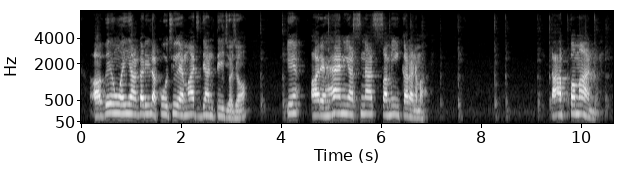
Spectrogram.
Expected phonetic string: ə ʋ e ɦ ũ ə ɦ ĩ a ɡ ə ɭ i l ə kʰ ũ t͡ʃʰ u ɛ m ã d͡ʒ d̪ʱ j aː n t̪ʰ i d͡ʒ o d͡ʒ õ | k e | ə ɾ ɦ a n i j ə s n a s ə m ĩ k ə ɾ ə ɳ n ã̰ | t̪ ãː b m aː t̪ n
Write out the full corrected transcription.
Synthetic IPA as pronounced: ə ʋ e ɦ ũ ə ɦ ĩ a ɡ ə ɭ i l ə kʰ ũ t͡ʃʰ u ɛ m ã d͡ʒ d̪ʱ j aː n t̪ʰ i d͡ʒ o d͡ʒ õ | k e | ə ɾ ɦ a n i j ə s n a s ə m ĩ k ə ɾ ə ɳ m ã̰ | t̪ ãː p m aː n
